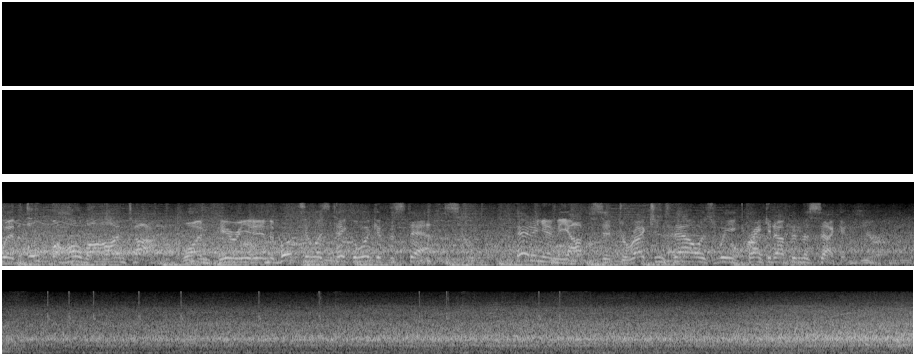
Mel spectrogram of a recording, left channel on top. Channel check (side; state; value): left; silent; 57 dB below the other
